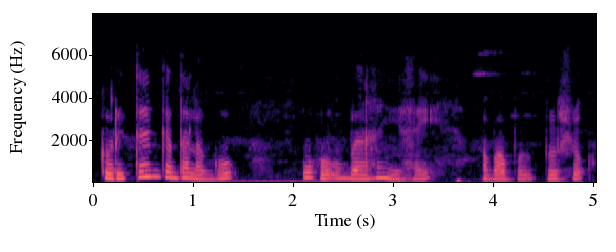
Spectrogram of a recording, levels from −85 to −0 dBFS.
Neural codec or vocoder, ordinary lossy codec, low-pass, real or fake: none; none; none; real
